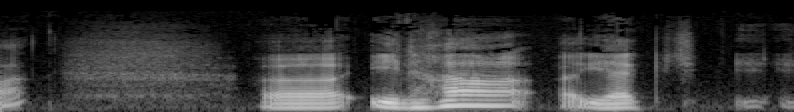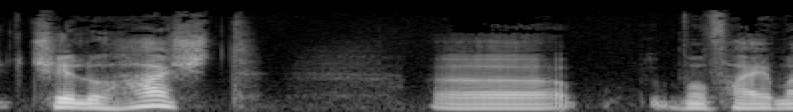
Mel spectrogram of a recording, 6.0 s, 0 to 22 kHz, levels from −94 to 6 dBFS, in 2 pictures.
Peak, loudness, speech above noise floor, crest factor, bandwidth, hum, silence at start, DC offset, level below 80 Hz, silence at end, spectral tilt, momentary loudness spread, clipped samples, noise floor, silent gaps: -2 dBFS; -22 LUFS; 36 dB; 22 dB; 14.5 kHz; none; 0 s; under 0.1%; -56 dBFS; 0 s; -6.5 dB/octave; 14 LU; under 0.1%; -57 dBFS; none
